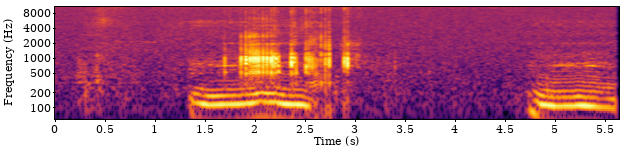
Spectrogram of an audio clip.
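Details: Adult man snoring while partner lies awake: loud, rattling snores on the in-breath with quieter gaps between them; ordinary snoring.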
